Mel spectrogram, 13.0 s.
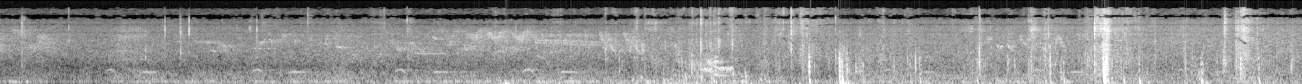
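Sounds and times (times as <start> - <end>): distant bird calls: 0.0 - 7.6.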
